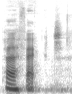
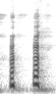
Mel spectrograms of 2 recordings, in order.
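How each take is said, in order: First: Said in the usual way. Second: Higher, brighter second "Perfect."; a higher, delighted "Perfect."; delighted repeat. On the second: Real, not acted. Host repeats word, delighted.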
